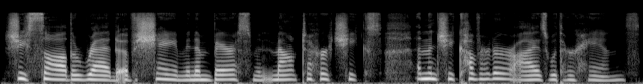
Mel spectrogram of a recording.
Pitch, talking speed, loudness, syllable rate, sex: 220 Hz, 195 wpm, -16 LUFS, 4.5 syllables/s, female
